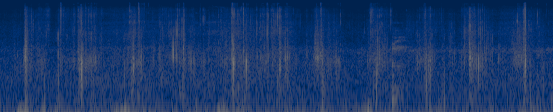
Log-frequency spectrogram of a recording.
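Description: Footsteps crunching on dry snow on steep volcanic rock in the Wallowa Mountains, a steady walking rhythm of many crisp, gritty steps with no talking.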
